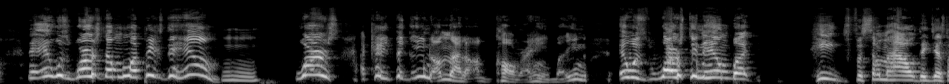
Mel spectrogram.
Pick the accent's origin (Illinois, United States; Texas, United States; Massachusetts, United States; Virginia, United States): Illinois, United States; Chicago; moved away; I'm from Stateway motherfucking Projects in Chicago, Illinois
